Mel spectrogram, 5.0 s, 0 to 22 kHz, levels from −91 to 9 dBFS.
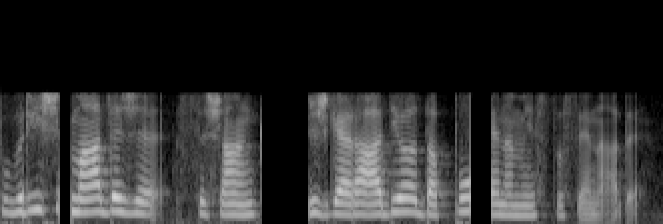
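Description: Packet loss filled with silence cuts the speech at 0.44–0.54 s, 1.96–2.32 s and 3.52–3.68 s, gaps of 100, 360 and 160 ms that fit 20 ms packets. The receiver substituted digital silence, so each hole has hard edges, over band-limited G.711 telephone audio.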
